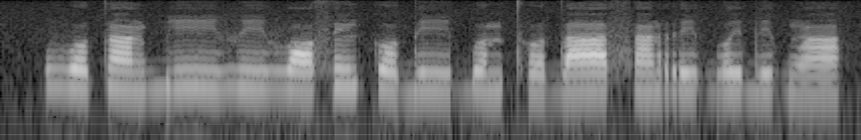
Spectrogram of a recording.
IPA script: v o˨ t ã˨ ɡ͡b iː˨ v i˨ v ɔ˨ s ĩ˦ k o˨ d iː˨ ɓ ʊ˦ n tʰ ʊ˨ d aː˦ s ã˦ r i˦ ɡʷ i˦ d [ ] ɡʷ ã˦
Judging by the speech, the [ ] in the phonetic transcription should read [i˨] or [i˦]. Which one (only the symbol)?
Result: i˦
